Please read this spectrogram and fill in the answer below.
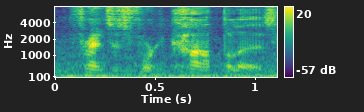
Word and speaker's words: Coppola: We watched New York Stories together, the one with and now it's pronounced Coppola. Francis Ford Coppola is how they say it.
